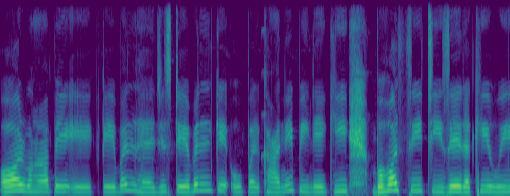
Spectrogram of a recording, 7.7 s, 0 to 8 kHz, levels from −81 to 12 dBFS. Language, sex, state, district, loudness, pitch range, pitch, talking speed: Hindi, female, Jharkhand, Palamu, -19 LUFS, 210-240 Hz, 220 Hz, 140 wpm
